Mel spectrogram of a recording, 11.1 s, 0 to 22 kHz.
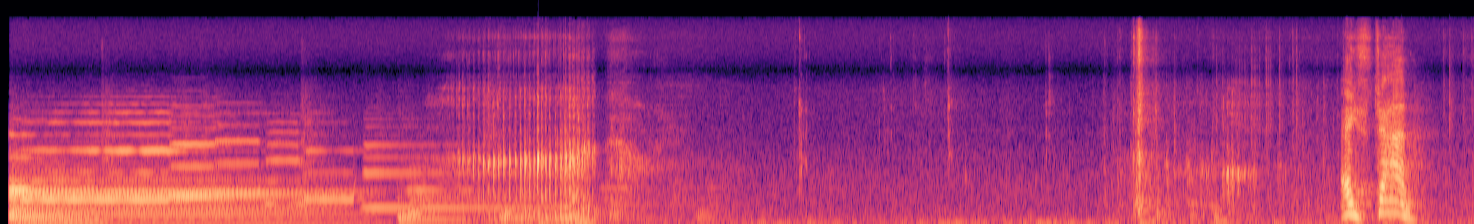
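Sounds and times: theme tune on wind instruments: 0.1 - 5.5
man snoring loudly: 3.2 - 4.9.

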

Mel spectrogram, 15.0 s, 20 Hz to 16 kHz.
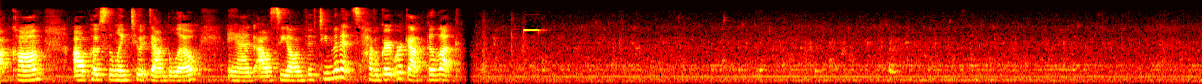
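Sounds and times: aquarium pump and filter trickling: 5.9 - 15.0.

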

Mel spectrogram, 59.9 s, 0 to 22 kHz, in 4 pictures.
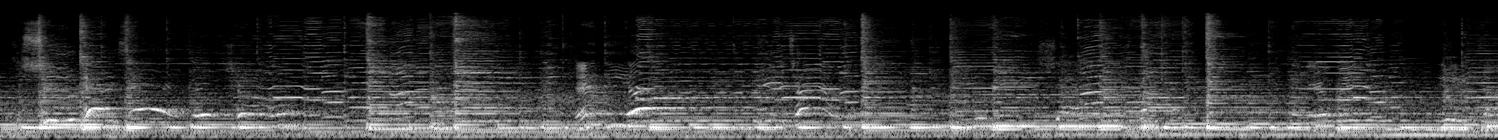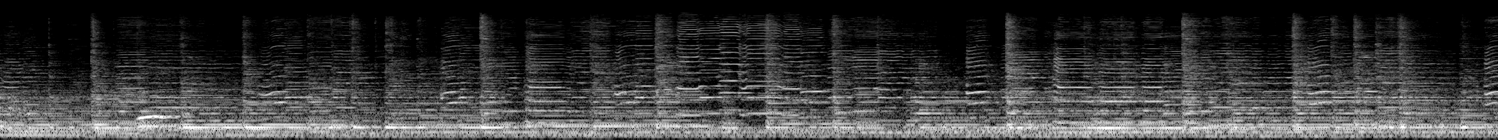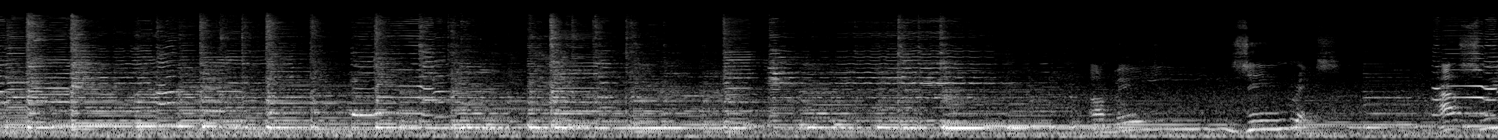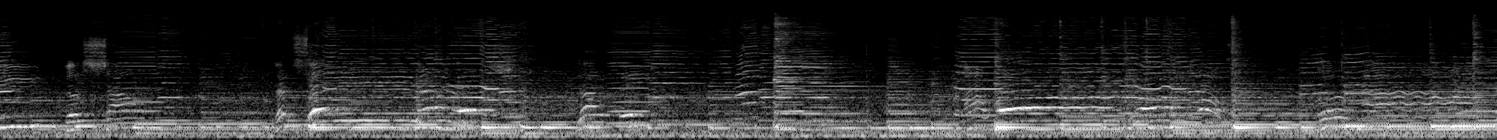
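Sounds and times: harmonica playing: 0.0 - 42.2, 43.4 - 59.9
strummed acoustic guitar: 0.0 - 59.9.

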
